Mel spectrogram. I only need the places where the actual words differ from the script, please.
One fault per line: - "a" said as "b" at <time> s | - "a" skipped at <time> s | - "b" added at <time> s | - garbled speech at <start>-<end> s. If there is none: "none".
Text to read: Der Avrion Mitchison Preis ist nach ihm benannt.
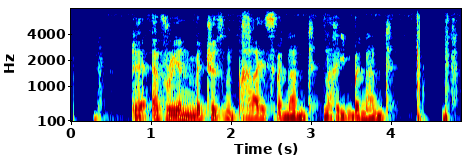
- "ist" said as "benannt" at 2.5 s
